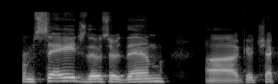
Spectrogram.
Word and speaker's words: $EJ: Once again, Sage spelled $EJ, pronounced Sage.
